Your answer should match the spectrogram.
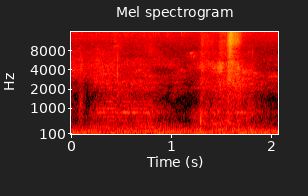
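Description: A cat purring steadily in a low rumble while grooming another cat, with a brief rasp of tongue licking fur about one and a half seconds in.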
